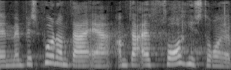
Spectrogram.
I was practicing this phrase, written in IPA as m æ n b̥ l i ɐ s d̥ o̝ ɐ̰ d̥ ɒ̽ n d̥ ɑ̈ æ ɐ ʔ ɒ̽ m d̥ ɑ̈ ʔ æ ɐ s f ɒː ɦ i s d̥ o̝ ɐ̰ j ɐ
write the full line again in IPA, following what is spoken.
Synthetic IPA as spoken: m æ n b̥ l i ɐ s b̥ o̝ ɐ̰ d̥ ɒ̽ m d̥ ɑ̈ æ ɐ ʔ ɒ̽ m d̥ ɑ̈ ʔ æ ɐ f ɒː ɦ i s d̥ o̝ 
